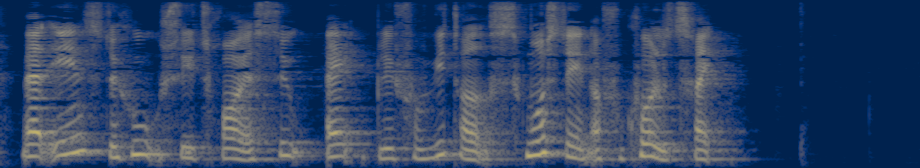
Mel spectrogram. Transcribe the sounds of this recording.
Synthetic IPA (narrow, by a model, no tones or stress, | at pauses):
ʋæɐ̰d̥e̝ːnəsd̥əhṵːsit͡sʰʁɔæsiʊ̰ɛ̰ːb̥le̝fɒ̽ʋid̥ʁɐð̞ˠsmuɐsd̥e̝ːnɒfɒ̽kʰɔ̽lət͡sʰʁɛ̰ː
